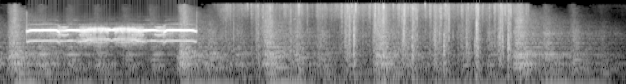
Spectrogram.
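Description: Soundtrack music: a loud, high, wavering whistle-like tone for the first two seconds, then a run of quick clicks and taps over a low steady bed.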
